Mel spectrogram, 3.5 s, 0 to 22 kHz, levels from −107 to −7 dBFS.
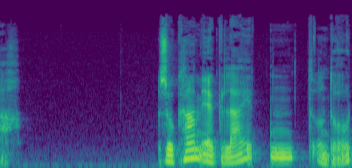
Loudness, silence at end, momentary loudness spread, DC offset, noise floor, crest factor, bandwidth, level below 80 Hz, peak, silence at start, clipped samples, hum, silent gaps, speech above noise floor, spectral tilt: -28 LUFS; 0 s; 10 LU; under 0.1%; -70 dBFS; 18 dB; 14.5 kHz; -52 dBFS; -10 dBFS; 0 s; under 0.1%; none; none; 43 dB; -5.5 dB/octave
